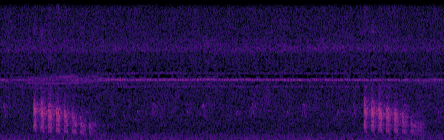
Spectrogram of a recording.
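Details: A red-bearded bee-eater calls to its young before entering the nest: two bursts of rapid, guttural croaking notes, each about a second long and falling slightly, with a steady high insect hum and faint chirps between them.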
